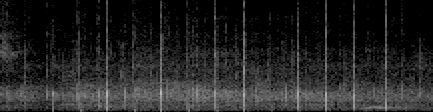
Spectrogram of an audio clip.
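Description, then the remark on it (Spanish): An audience applauds for the mothers on Mother's Day, the clapping settling into a steady, even rhythm of sharp claps over a dense wash of hands, moderately loud, with no clear talking. “Así que para todas ustedes, feliz Día de las Madres y quiero desearles de todo corazón y este aplauso es para ustedes.”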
